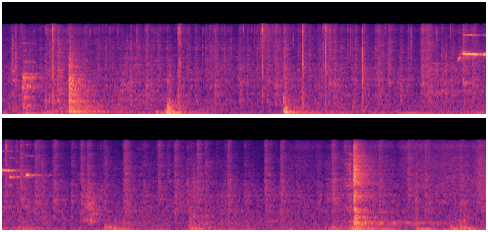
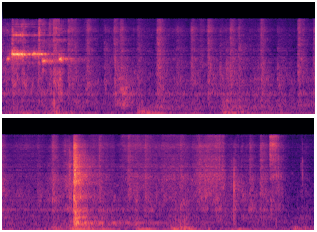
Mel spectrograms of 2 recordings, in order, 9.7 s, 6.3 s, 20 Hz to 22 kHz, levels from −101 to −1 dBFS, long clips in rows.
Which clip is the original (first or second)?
first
